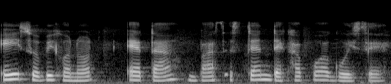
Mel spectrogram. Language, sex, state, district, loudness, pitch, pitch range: Assamese, female, Assam, Kamrup Metropolitan, -19 LUFS, 195 Hz, 180-210 Hz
